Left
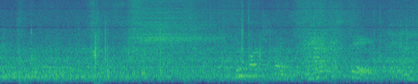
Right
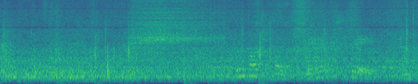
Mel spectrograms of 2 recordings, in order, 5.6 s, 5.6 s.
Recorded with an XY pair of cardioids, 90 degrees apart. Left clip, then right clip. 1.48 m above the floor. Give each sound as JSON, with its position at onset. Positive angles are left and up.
{"t": 1.7, "sound": "sawing", "azimuth_deg": -5, "distance_m": 6.0}
{"t": 3.1, "sound": "a woman speaking", "azimuth_deg": 30, "distance_m": 8.5}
